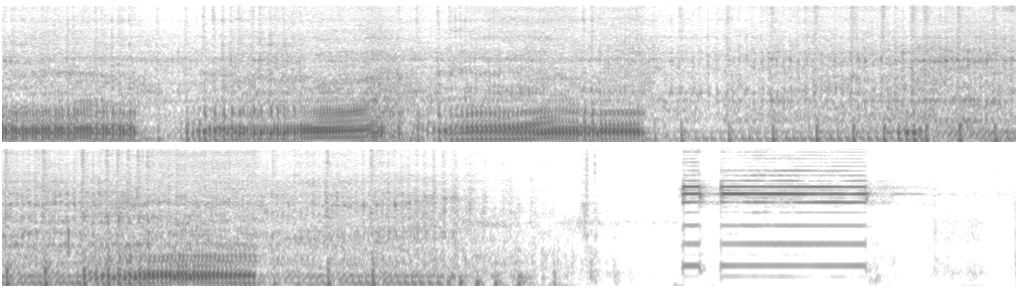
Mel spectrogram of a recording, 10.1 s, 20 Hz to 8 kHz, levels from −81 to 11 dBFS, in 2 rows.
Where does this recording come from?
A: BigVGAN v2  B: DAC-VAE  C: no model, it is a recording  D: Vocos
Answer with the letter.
B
